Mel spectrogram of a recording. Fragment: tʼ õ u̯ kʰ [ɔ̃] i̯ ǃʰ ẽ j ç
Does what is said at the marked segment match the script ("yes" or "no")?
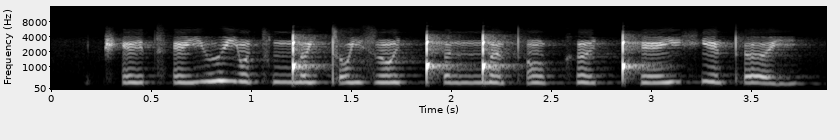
no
